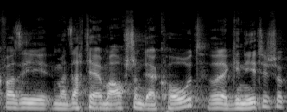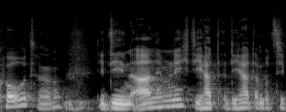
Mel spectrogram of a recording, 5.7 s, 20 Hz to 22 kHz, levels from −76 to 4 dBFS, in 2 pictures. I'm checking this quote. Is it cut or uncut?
uncut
